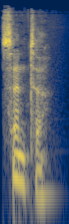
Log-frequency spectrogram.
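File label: "centre", British English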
